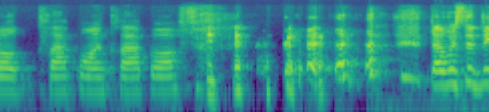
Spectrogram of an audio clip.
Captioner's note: both laughing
